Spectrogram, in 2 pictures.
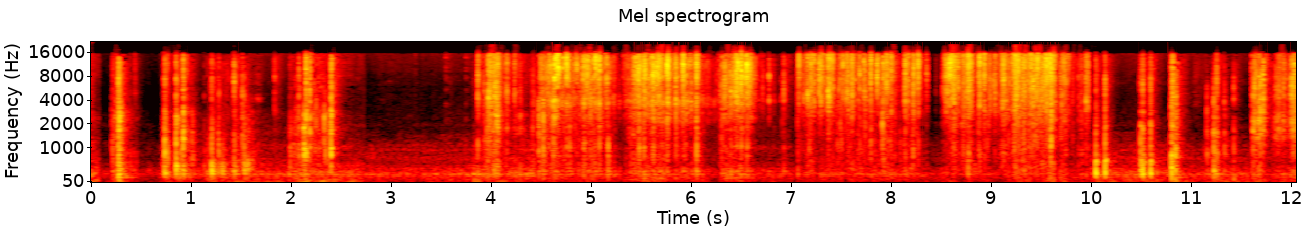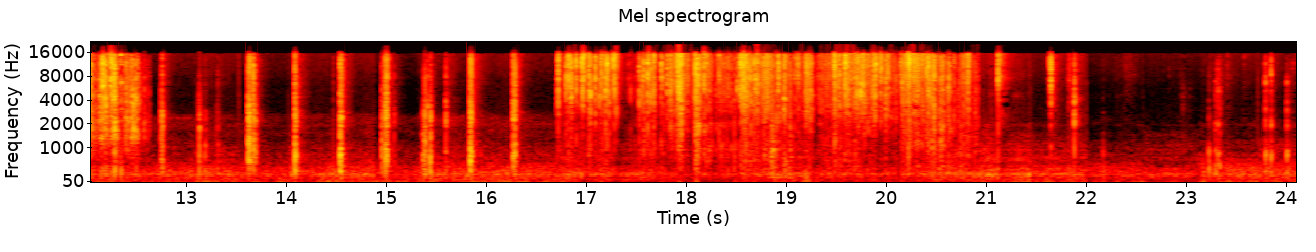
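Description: Packaging of a Hello Kitty stationery set crinkles and rustles close up during unboxing, coming in bursts of crackly handling sounds with brief pauses and sharp clicks and snaps between them, with no talking.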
